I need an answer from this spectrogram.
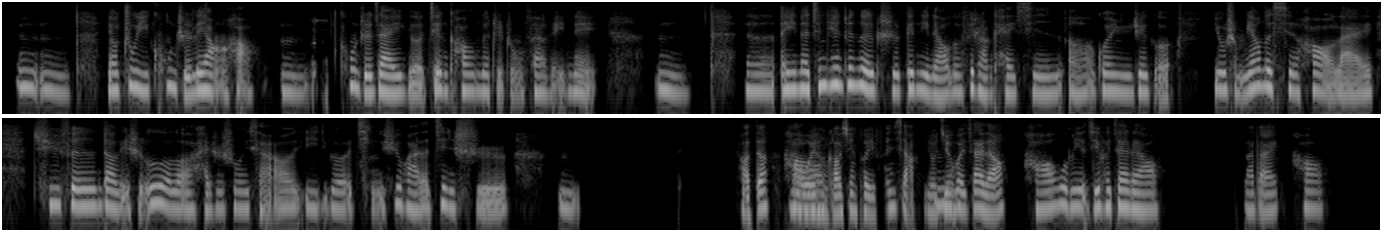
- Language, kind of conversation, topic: Chinese, podcast, 你平常如何区分饥饿和只是想吃东西？
- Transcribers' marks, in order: none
